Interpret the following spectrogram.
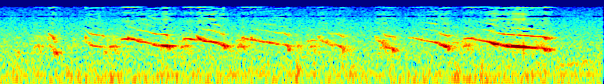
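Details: Female AKC Boxer puppy from champion lines whimpering: a run of high, thin whines that slide downward, each under a second long, coming one after another with short gaps and louder near the end.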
